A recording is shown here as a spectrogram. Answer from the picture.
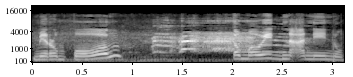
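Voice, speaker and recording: A woman speaks at a moderate pace, with noticeable background noise present throughout. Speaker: vlogger. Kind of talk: casual vlog talk. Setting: outdoors behind the house.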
